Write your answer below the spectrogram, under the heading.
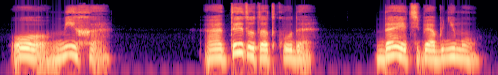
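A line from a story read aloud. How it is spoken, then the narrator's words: Exhaling. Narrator (Russian): Алекс выдохнул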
